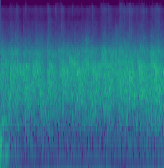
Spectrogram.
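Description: An audience applauds the Lord steadily at night, a dense, continuous wash of many hands clapping together, loud and sustained for the whole stretch with no talking.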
